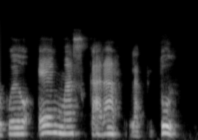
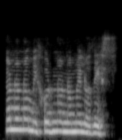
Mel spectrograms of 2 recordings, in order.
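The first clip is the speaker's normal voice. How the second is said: higher-pitched mock refusal; acted refusal; 6 semitones higher than usual. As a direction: wave it away in a raised voice. Acted refusal answering an attitude.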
